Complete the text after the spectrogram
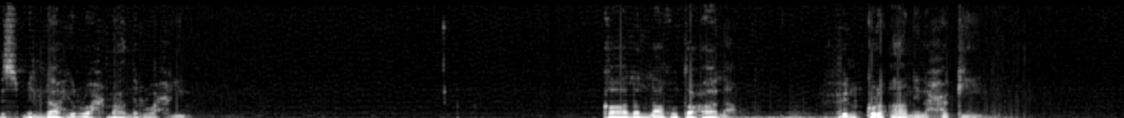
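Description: A man speaks into a microphone with measured emphasis, pausing between phrases.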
